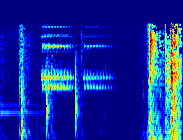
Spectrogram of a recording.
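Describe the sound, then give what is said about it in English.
A front door opens: a few solid clunks and latch knocks ring out against a brief metallic chime, then a short burst of rushing, scraping noise as the door swings open. “Oh, I'll get the door.”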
